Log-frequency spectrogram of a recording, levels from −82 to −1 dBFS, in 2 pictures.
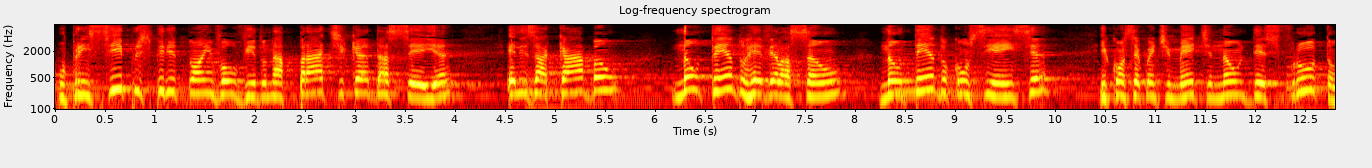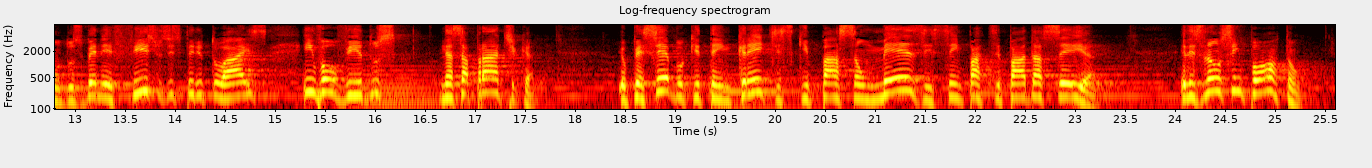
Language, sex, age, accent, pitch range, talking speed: Portuguese, male, 50-69, Brazilian, 175-235 Hz, 100 wpm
